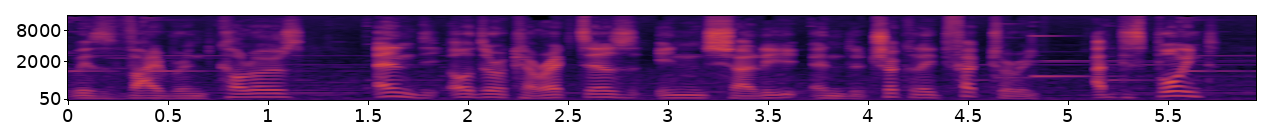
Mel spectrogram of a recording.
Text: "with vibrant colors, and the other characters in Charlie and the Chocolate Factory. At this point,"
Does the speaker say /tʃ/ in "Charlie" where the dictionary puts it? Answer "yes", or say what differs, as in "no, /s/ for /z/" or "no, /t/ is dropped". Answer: no, /ʃ/ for /tʃ/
